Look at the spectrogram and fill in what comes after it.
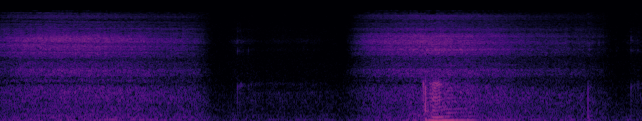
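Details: Wife snoring in sleep: two long, hissy breaths separated by a pause, the second with a low rattling vibration.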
